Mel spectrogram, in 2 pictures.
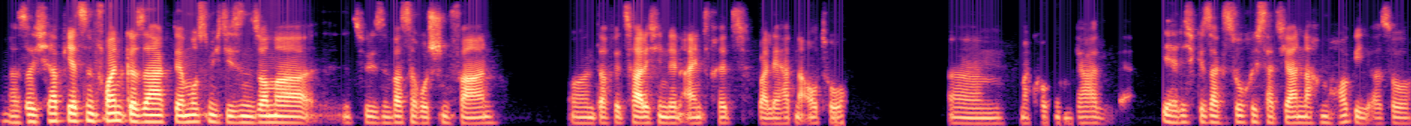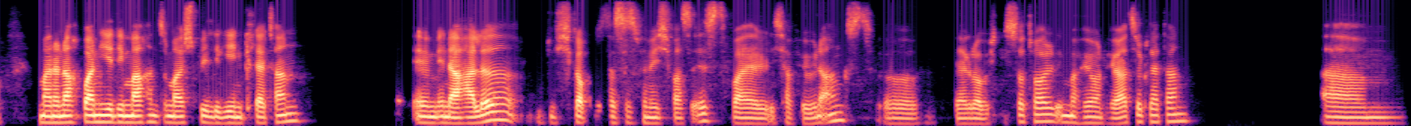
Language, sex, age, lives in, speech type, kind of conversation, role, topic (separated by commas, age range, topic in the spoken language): German, male, 45-49, Germany, conversation, unstructured, none, Wie verbringst du deine Freizeit am liebsten?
